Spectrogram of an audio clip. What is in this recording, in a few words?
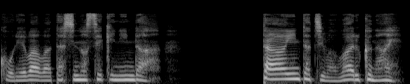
RETREAT JP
